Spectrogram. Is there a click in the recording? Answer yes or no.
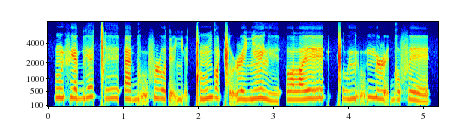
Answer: yes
